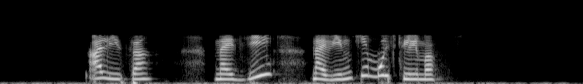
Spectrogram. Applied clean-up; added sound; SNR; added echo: neural mask model Resemble Enhance denoiser.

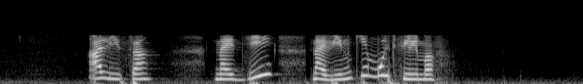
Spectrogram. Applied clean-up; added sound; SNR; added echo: none; none; none; none.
